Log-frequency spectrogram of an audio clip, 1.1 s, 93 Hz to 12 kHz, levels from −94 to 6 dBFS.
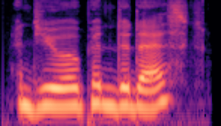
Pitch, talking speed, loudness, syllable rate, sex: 205 Hz, 270 wpm, -14 LUFS, 7.3 syllables/s, female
